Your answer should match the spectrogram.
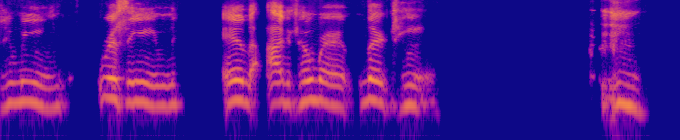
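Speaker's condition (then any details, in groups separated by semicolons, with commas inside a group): Cerebral palsy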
